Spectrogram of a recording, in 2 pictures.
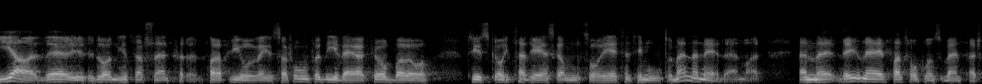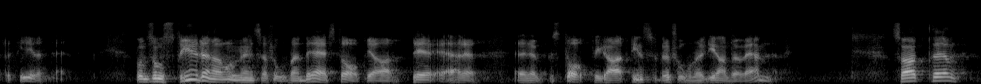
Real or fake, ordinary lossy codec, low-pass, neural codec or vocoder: fake; Opus, 16 kbps; 7.2 kHz; codec, 16 kHz, 1 kbps, FunCodec, trained on LibriTTS, 50 frames a second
